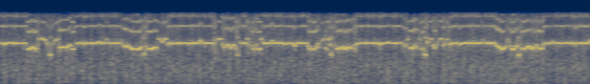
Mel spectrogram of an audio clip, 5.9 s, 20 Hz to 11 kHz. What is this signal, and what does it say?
Emergency Alert System (SAME) tones (header bursts), heard as harsh buzzing bursts. It is heard from 1.2 to 5.5 s.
